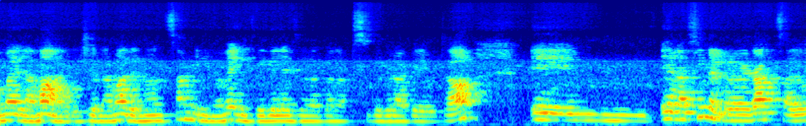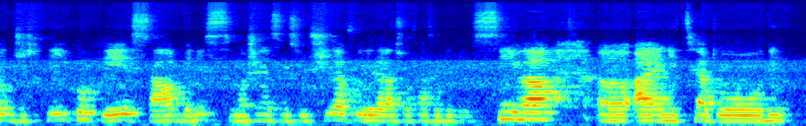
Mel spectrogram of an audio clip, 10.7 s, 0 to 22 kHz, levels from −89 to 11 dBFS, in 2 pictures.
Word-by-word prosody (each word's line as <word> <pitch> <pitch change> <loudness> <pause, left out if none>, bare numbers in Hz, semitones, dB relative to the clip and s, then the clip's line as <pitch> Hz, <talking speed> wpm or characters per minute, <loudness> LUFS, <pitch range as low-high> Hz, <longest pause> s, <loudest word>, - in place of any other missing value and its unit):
mai 195 +2 +4
alla 165 -4 0
madre, 165 -6 +5
cioè 175 +1 -5
la 165 - -4
madre 195 -2 +3
non 175 +1 -1
sa 220 - -8
minimamente 175 -3 -3
che 170 - 0
lei 170 0 0
se - - -12
ne 170 - -4
va 165 - -6
da - - -12
una 160 - -9
psicoterapeuta. 165 0 -2 0.3
Ehm, 195 -4 -3
e 235 - -3
alla 220 -2 +3
fine 275 +4 +1
la 185 - -1
ragazza 210 +1 +3
oggi, 185 0 -3
ci 165 +1 -15
dico 200 +2 -4
che 190 +1 +1
sta 175 -3 -1
benissimo, 175 0 -9
cioè 180 +3 -11
nel 185 - -11
senso, 175 -1 -13
è - - -7
uscita 200 +4 -3
fuori 185 -2 -1
dalla 180 -1 0
sua 175 0 -11
fase 180 -1 -10
depressiva, 220 +7 +4 0.3
uhm 180 0 +1
ha 175 0 +7
iniziato 175 0 0
di 180 0 -2
180 Hz, 240 wpm, -21 LUFS, 170-195 Hz, 0.3 s, ha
